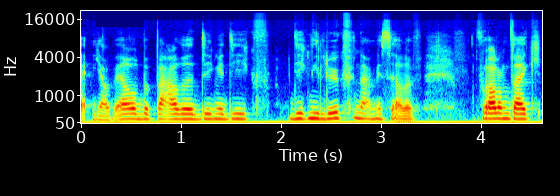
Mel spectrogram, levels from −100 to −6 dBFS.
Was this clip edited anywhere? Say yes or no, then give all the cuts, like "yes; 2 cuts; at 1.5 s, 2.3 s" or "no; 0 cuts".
yes; 1 cut; at 2.0 s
